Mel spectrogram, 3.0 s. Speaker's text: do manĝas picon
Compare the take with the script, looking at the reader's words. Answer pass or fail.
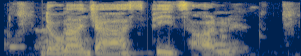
pass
